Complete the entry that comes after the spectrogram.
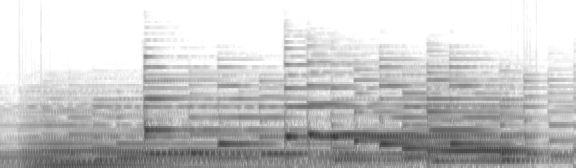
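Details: Soft piano music with gently struck notes and sustained chords, and no animal calls heard.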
